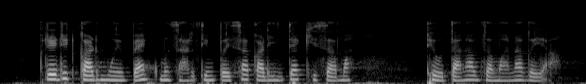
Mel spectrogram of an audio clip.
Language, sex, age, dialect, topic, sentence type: Marathi, female, 46-50, Northern Konkan, banking, statement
